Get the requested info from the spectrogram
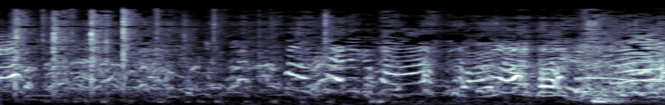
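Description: Excited voices of a crowd chattering and calling out over one another, some pitched high.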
